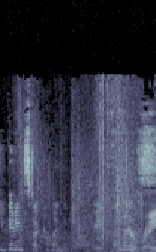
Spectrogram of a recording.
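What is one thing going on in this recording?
A crackling magic beam fires in a game.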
